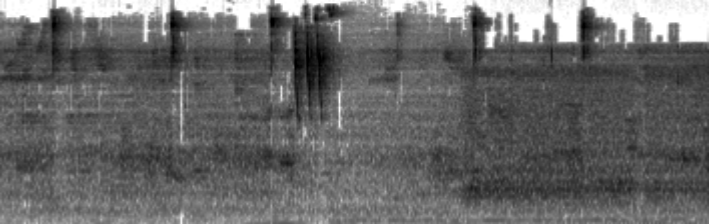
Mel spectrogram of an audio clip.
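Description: Buffy-fronted Seedeater giving sharp, high chirps spaced about a second apart, with a quick ringing burst in the middle, over a steady background hiss.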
